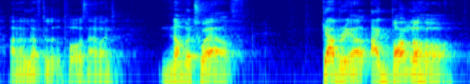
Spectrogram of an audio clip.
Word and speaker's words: Agbonlahor: little pause, and I went, number 12, Gabriel Agbonlahor, right? So the next thing, all the Everton fans cheer. So Gabriel Agbonlahor was going, because I pronounced it properly.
